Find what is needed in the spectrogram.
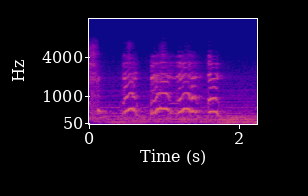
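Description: A teenage girl sobbing hard: a sharp breathy gasp, then four short wailing cries in quick succession, each rising and falling in pitch, over a steady low hum.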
